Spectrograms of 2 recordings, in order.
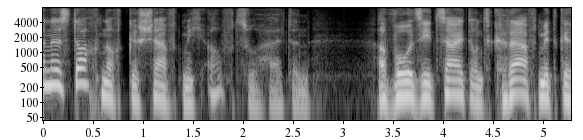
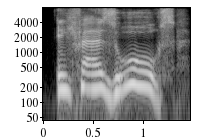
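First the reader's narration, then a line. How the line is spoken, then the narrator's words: Angry speech. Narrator (German): sagte Harry zornig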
